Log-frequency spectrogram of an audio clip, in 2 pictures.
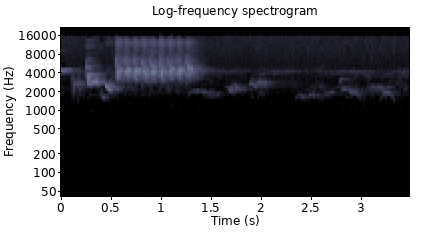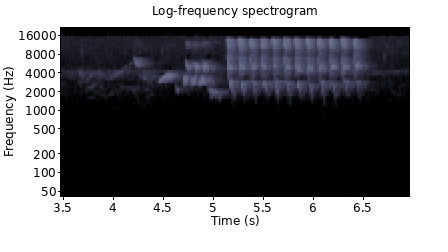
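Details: Common nightingale singing in the morning on 11 June 2023 in countryside forest in the Vallée du Célé, Lot, southern France, in summer: loud rapid trills and rattling repeated notes between sweet whistled and slurred phrases, with quiet background hiss.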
